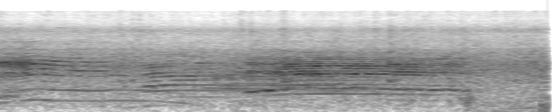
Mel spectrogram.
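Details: Goat begging for food in a heavy downpour, a sustained wavering bleat over continuous rain hiss, with a brief low human voice near the end.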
